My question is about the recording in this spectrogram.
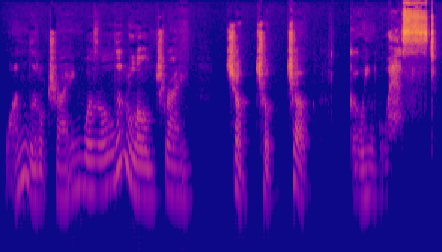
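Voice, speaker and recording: A woman reads picture books aloud to young children in a low voice with a breathy edge. She is expressive and sing-song, sometimes dropping to hushed, whispery repeated sound words, and pauses to point things out to her listeners.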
